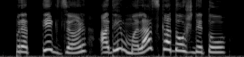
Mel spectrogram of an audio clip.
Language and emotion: Marathi, angry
